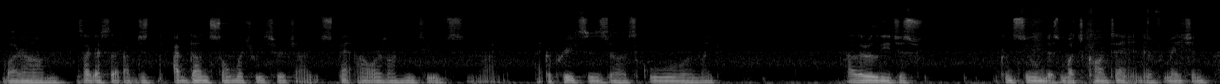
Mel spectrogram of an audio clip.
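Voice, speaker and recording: A man mumbles at a moderate pace in a very deep, low voice, somewhat breathy, with a dark, mellow tone, monotone, flat intonation and long, frequent pauses. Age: young. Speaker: vlogger, online store owner. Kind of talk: casual vlog talking to camera. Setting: self-recorded video to camera. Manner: mumbling; rambling casual with fillers.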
